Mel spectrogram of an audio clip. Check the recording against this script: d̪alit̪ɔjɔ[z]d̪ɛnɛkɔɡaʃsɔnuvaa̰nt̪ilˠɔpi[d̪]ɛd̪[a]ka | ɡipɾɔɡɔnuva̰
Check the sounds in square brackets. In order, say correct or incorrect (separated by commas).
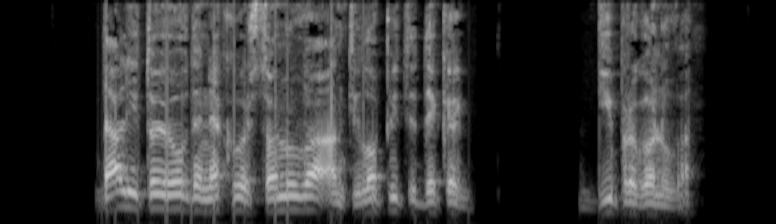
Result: incorrect, incorrect, incorrect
